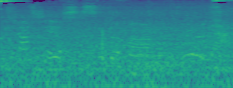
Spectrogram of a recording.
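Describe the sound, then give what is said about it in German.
Steady, busy street ambience at an intersection in Shanghai, China: a constant wash of traffic noise with soft hums of passing electric cars and scooters, plus a faint murmur of voices, all fairly even and moderately quiet. “hier sind wahnsinnig viele Menschen unterwegs, vor allen Dingen auf Rollern und in Autos. Und ich weiß nicht, ob man das hört im Hintergrund.”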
